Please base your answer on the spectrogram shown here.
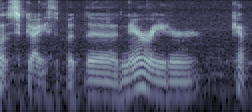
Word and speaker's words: Scythe: And last but certainly not least, I read this, Scythe. I call it Scythe, but the narrator kept pronouncing and not pronouncing the C at all, Scythe.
